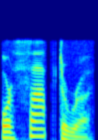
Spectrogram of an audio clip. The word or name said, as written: orthoptera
